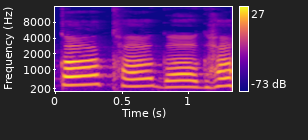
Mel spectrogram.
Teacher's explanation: जब हम क वर्ग का उच्चारण करते हैं तो क, ख, ग, घ हम बोलते हैं, तो हमारे कंठ पर ही भार पड़ता है।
